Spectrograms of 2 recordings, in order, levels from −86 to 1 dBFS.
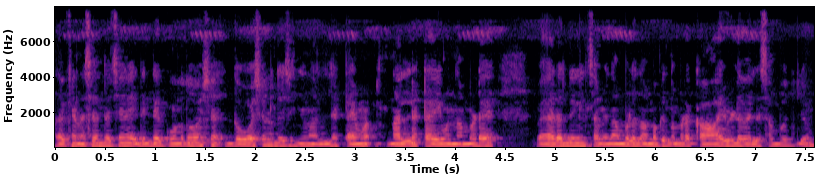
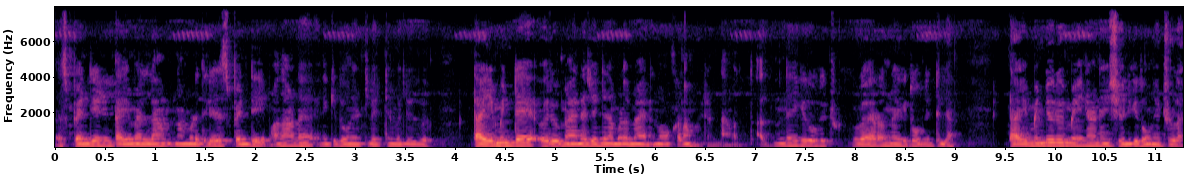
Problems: low volume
